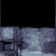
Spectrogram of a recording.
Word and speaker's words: Sequim: As a matter of fact, you took a call from Sequim before, and I was surprised that you pronounced it correctly, you know, but I'm sure you're familiar with that, the Washington area, evidently.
